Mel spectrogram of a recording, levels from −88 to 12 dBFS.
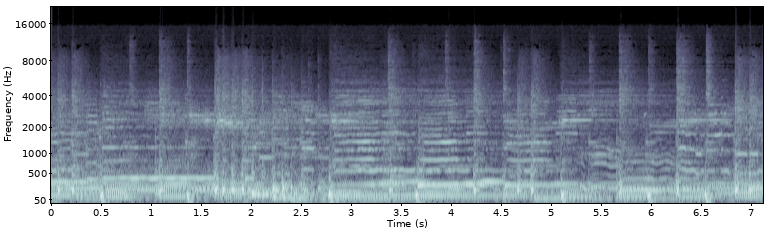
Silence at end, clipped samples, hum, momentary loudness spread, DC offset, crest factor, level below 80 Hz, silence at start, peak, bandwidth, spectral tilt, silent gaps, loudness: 0 s; 0.7%; none; 4 LU; under 0.1%; 10 dB; -22 dBFS; 0 s; 0 dBFS; 13.5 kHz; -7 dB/octave; none; -10 LUFS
